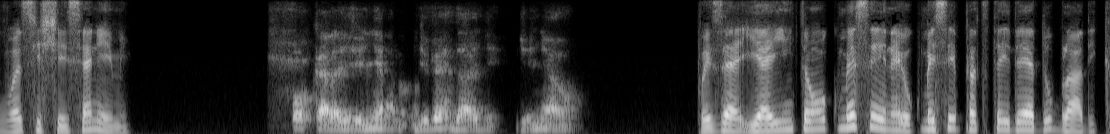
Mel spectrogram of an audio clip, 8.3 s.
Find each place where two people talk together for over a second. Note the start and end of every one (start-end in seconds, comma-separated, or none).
none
